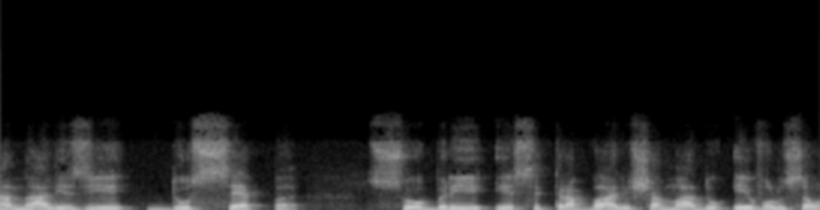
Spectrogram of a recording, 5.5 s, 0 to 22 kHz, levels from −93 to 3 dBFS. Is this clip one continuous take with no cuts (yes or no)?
yes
